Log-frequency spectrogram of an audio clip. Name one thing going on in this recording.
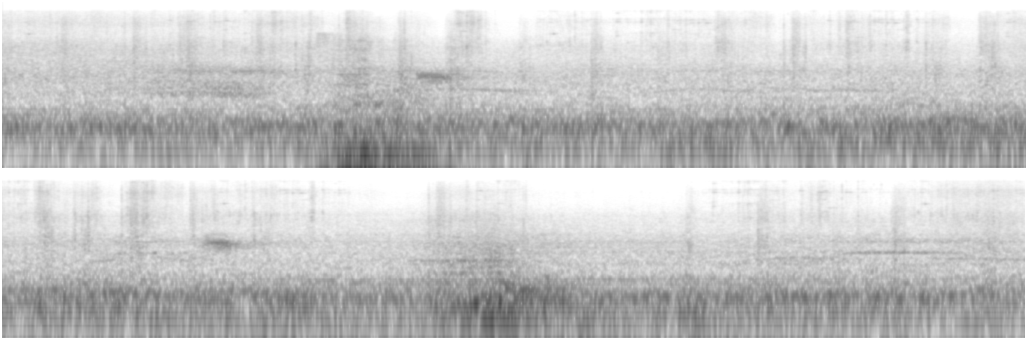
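Footsteps tread on stone ground.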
